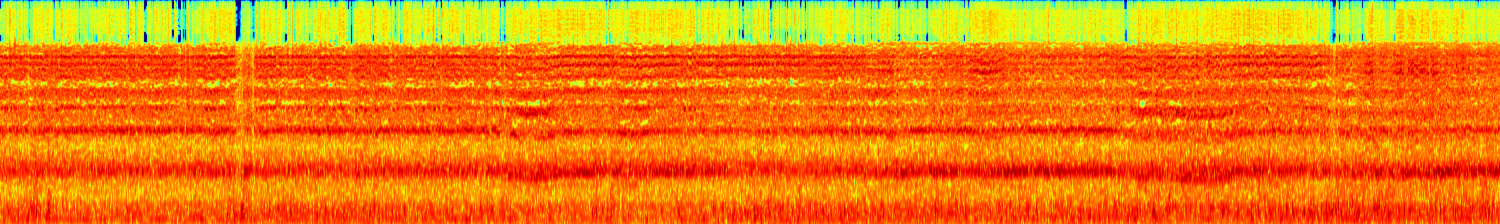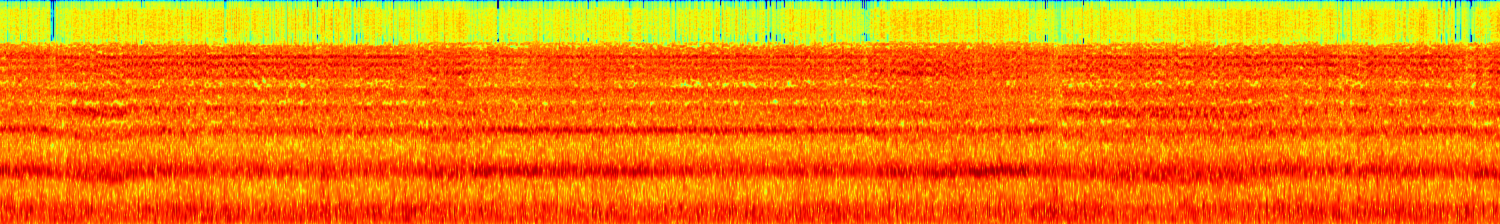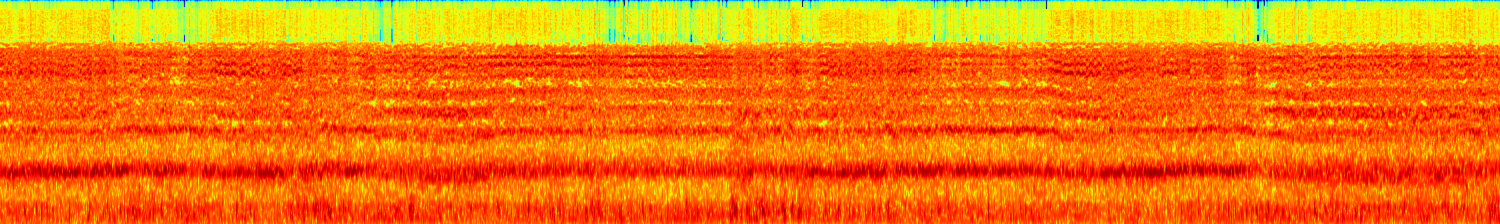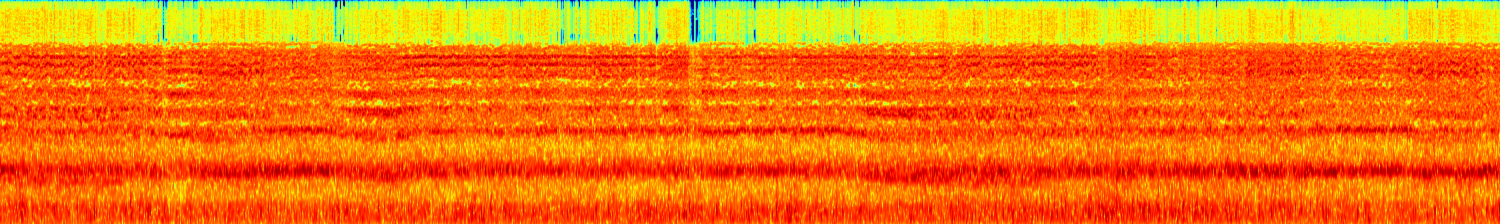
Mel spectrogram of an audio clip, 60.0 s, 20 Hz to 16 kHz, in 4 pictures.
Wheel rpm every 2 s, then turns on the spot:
240, 230, 230, 230, 230, 220, 220, 220, 230, 230, 230, 230, 220, 210, 230, 220, 220, 220, 230, 220, 220, 220, 210, 220, 220, 230, 230, 220, 220, 220.
none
